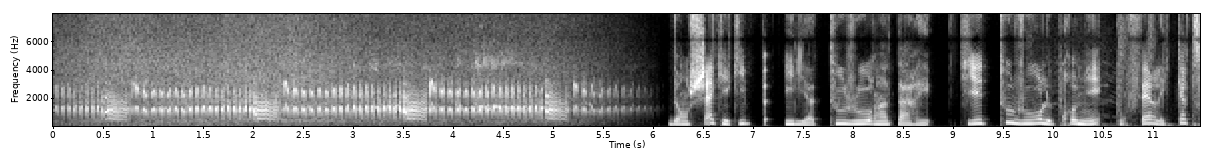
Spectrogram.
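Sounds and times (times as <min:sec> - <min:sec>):
storm petrel purring song: 0:00.0 - 0:06.0, 0:10.0 - 0:11.4
speech: 0:06.2 - 0:11.4.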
